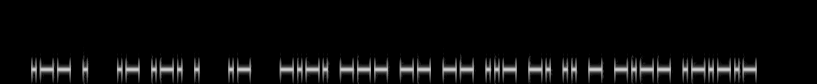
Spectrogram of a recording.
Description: Morse code, heard as a keyed tone, about 28 wpm, 700 Hz. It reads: WE ARE A COMMUNITY.
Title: Sentences from Top 1000 Words - Review Part 4 - 28wpm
